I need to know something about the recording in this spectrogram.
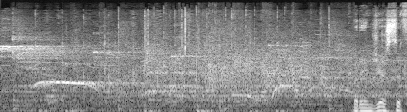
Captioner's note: audience cheering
